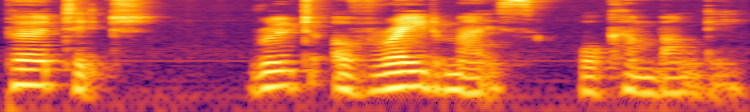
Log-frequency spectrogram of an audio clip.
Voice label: "purtity" root

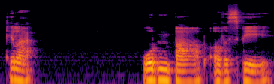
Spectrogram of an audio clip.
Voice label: "tilak" wooden barb of a spear

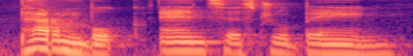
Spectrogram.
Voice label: "parrembuk" ancestral being

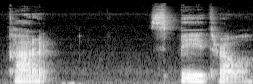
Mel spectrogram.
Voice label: "karrək" spear thrower

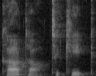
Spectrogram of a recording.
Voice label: "karta" to kick

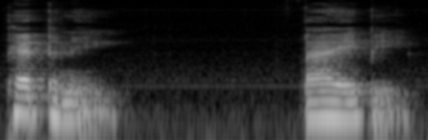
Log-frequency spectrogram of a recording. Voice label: "pepiny" baby

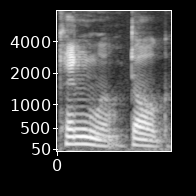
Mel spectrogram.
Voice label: "keng-wil" dog

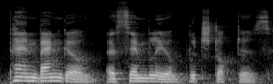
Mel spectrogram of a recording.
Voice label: "pan-pangal" assembly of witchdoctors

